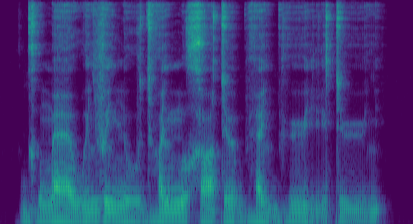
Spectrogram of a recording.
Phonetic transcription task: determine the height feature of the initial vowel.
high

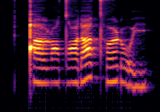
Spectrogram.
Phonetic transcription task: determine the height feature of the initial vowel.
low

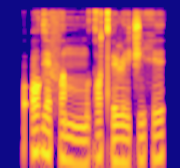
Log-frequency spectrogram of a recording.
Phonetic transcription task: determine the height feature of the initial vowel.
mid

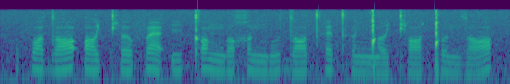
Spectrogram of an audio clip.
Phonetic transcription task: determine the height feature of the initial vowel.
low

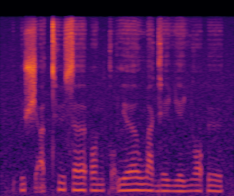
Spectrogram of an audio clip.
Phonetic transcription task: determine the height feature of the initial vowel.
high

